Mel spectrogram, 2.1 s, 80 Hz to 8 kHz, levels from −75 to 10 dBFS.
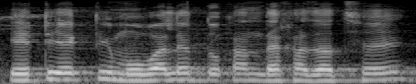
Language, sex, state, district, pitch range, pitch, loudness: Bengali, male, West Bengal, Cooch Behar, 170-185 Hz, 175 Hz, -14 LUFS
